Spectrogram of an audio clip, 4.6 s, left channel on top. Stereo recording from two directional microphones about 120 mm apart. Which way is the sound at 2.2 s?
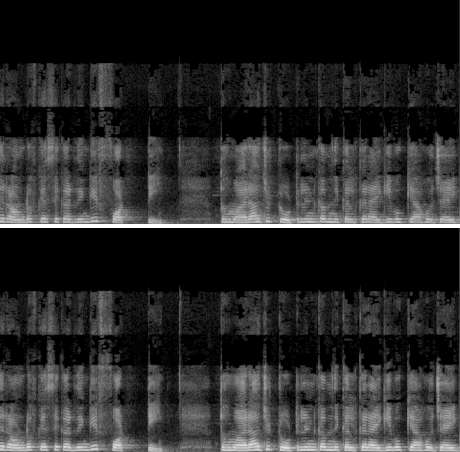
40° right (ahead or behind).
